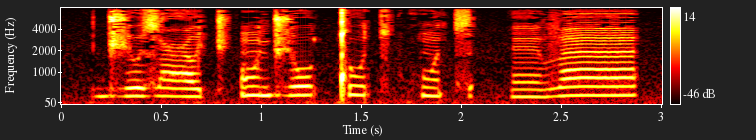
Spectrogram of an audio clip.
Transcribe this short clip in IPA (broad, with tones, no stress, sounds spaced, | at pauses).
d͡ʒ ɯ˨ z ʕ ə˨ t͡ʃʼ õ˦ d͡ʒ o˦ ǃ u˦ t͡s kʷʰ ə̃˦ t͡s | ẽ˨ v æː˦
